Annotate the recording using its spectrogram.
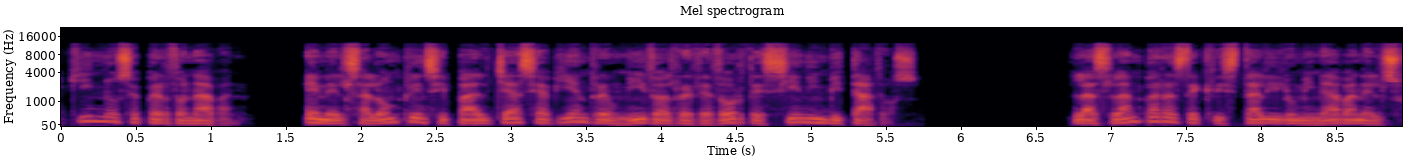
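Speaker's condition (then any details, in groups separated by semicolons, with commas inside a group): No condition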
